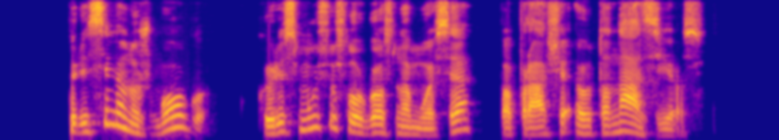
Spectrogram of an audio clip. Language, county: Lithuanian, Vilnius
